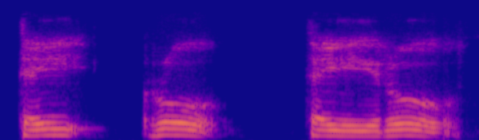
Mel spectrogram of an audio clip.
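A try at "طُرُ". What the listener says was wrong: இந்த ரூ என்று போறது குறையணும். ரூ தை ரூ.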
